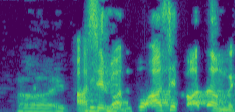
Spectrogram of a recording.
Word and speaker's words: Asirvatham: We're going to have a conversation with Varun Thomas and James Asirvatham. Did I pronounce that correctly? – It's Asirvadam. – Asirvadam. It's like Ashirvad.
